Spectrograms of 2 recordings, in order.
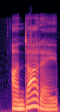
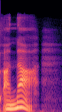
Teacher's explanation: The first linguistic barrier is the truncation rule. In Rome, speakers systematically chop off the final syllables of their words. Standard verbs are compressed for speed.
